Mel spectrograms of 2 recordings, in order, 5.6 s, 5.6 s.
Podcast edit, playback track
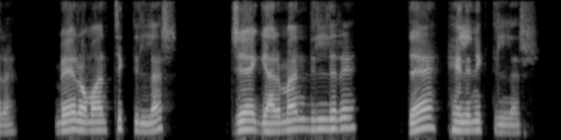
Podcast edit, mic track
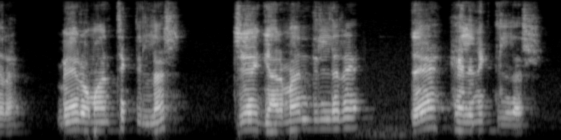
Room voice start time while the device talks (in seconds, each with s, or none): none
